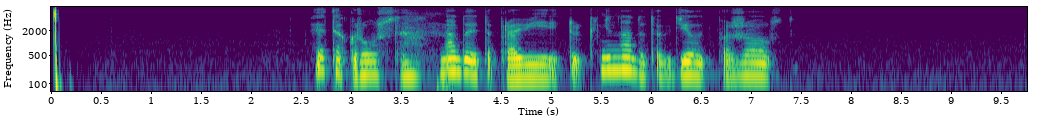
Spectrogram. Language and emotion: Russian, sad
